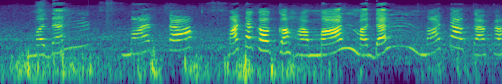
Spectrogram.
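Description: A young girl's voice reading aloud from a Hindi book, her pitch rising and falling in a sing-song way.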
